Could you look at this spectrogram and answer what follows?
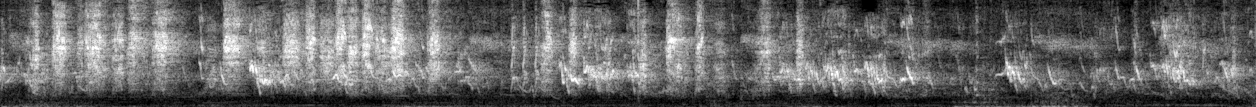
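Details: Mating budgerigars produce an unbroken, busy warble of high chirps, clicks and squeaks, with soft wing flutters now and then.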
